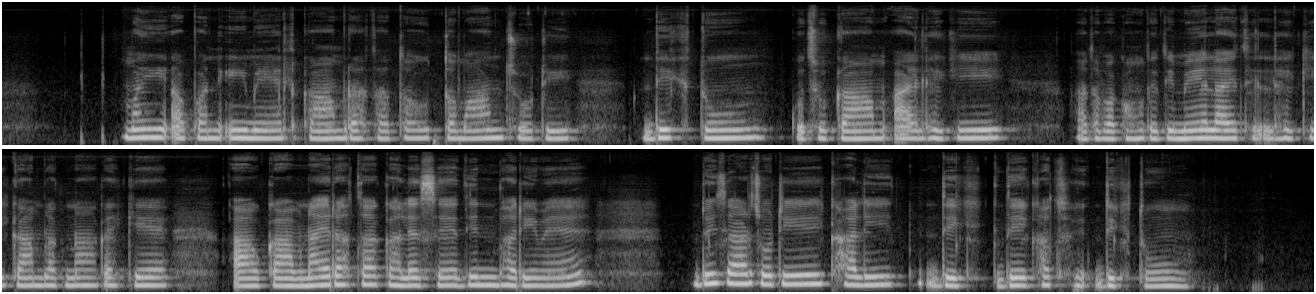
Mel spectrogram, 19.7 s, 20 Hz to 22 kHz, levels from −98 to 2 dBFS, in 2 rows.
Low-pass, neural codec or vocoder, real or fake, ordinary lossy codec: 19.8 kHz; none; real; none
